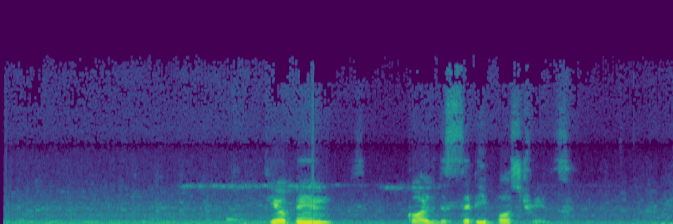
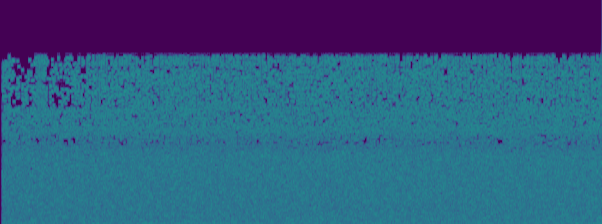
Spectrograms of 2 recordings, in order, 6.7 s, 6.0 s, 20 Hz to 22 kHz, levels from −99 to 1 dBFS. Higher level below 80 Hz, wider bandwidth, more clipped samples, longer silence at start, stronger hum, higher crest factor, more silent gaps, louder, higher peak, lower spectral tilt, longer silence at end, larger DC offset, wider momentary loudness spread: first, -50 dBFS vs -62 dBFS; second, 13 kHz vs 17 kHz; neither; first, 0.5 s vs 0 s; neither; about the same, 18 dB vs 14 dB; neither; first, -16 LUFS vs -40 LUFS; first, -2 dBFS vs -28 dBFS; first, -8 dB/octave vs 0 dB/octave; first, 1.3 s vs 0 s; neither; first, 28 LU vs 1 LU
